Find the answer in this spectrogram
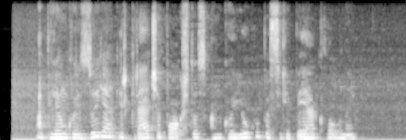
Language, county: Lithuanian, Šiauliai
